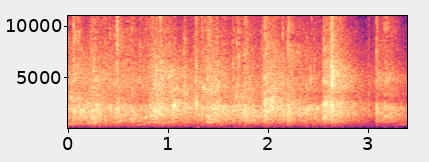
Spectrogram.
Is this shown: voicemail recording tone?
no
